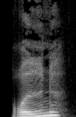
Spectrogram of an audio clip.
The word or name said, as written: rødne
